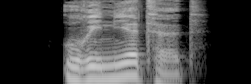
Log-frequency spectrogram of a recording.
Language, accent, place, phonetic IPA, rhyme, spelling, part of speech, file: German, Germany, Berlin, [ˌuʁiˈniːɐ̯tət], -iːɐ̯tət, uriniertet, verb, De-uriniertet.ogg
- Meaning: inflection of urinieren: 1. second-person plural preterite 2. second-person plural subjunctive II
